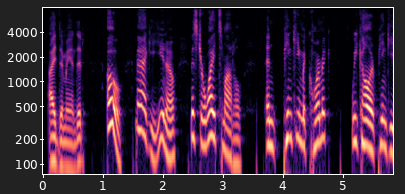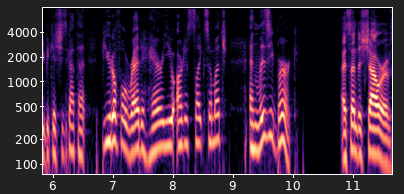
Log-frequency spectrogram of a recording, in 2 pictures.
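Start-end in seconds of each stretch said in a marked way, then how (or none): 1.1-10.1 put-on high, girlish, breezy chatter; chattering young model. A narrator's reading. Model listing her companions for the painter, chattering. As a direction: reel off your friends gossipily. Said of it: "she began to chatter".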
